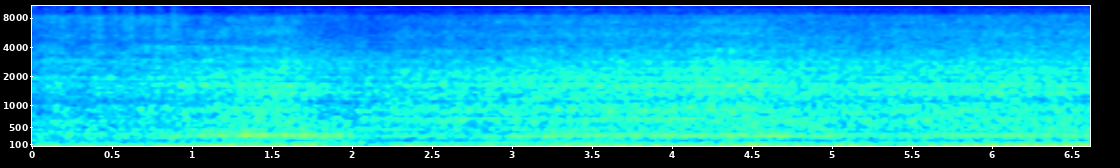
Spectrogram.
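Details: Volvo truck after air dryer leak repair, started up at idle: steady diesel idle with compressor chugging underneath, no escaping-air hiss; air system charging normally toward green.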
